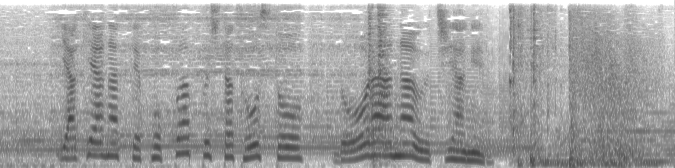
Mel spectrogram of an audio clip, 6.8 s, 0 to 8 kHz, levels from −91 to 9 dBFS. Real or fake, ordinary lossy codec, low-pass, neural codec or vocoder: real; none; 7.2 kHz; none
